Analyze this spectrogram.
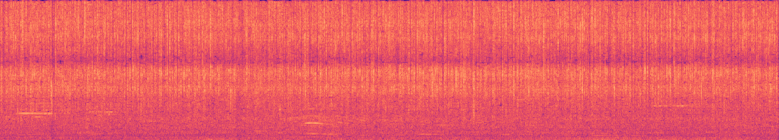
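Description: A diesel bus engine runs.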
